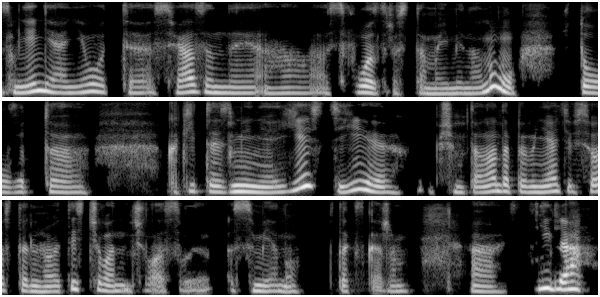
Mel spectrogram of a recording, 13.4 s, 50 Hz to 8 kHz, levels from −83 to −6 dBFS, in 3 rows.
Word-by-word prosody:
изменения, 205 +2 +4
они 185 +2 -2
вот, 220 -3 +1
э, 180 +1 -5
связаны, 185 -3 0
а, 175 +1 -7
с 170 - -9
возрастом 180 -3 0
именно, 165 +2 -3
ну, 355 +11 +6 0.3
что 185 -3 -1
вот, 170 +1 -7
э, 170 -2 -2 0.6
какие-то 200 -2 -3
изменения 180 -2 +4
есть, 305 - +3
и 210 -1 +4 0.3
в - - -21
общем-то 170 -2 -5
надо 200 +2 +3
поменять 180 +2 0
и - - -4
всё 190 +2 -3
остальное. 170 -4 -1
Ты 235 - 0
с 230 - -5
чего 195 -5 0
начала 180 +3 -4
свою - - -10
смену, 175 -3 -2 0.3
так 175 - -5
скажем, 175 0 -6 0.4
а, 165 -2 -1 0.3
стиля? 240 -2 +8
180 Hz, 150 wpm, -24 LUFS, 175-200 Hz, 0.6 s, стиля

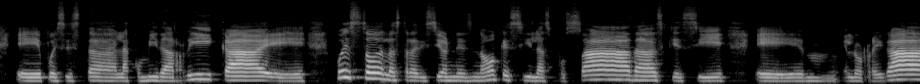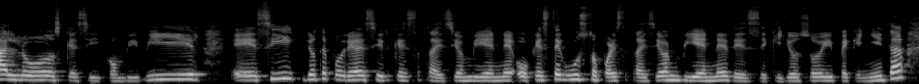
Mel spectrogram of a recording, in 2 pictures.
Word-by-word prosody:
Eh, 165 0 +1
pues, 170 0 -5
está 170 0 -3
la 160 -1 -4
comida 170 0 -1
rica 195 -1 +5
eh, 160 -2 -2 0.3
pues 320 +1 +1
todas 270 -3 +6
las 195 -2 -2
tradiciones, 175 -1 -3
¿no?, 195 +6 -2
que 210 - -4
si 190 -3 -7
las 160 -1 -4
posadas, 200 +3 +4
que 170 -3 -8
si, 165 0 -4 0.3
em, 160 - -3
los 165 -1 -7
regalos, 205 +3 +5
que 180 -3 -8
si 160 -3 -10
convivir. 220 +10 -3 0.3
Eh, 195 0 -2
sí, 260 +6 -2
yo 225 +2 -1
te 260 - -2
podría 210 -5 -1
decir 205 -2 -2
que 195 -1 -5
esta 185 +2 -12
tradición 170 -1 -5
viene 175 +1 -1
o 180 -2 -1
que 200 - -4
este 195 +4 0
gusto 220 -2 -2
por 175 - 0
esta 175 0 -6
tradición 190 +4 -2
viene 175 +1 0
desde 155 -3 -7
que 150 -1 -14
yo 160 +2 -4
soy 175 +1 -3
pequeñita 170 - 0
180 Hz, 155 wpm, -24 LUFS, 165-205 Hz, 0.3 s, todas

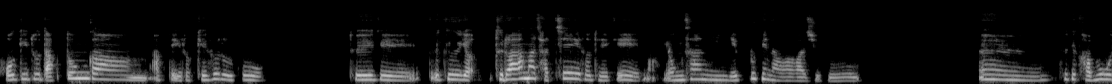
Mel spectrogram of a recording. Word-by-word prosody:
거기도 240 +3 0
낙동강 225 - +3
앞에 - - -4
이렇게 190 +2 -3
흐르고 205 -4 -1 0.8
되게 210 -4 +2
그 - - -2
그 225 -1 +2
여 200 - +3 0.2
드라마 245 +4 +6
자체에서 250 +2 0
되게 190 -1 -3
막 - - -10
영상이 205 0 -2
예쁘게 235 +7 -2
나와 175 -4 -5
가지고 165 0 -6 1.2
예. - - +1 0.8
되게 240 0 -3
가 200 -3 -1
보고 230 +2 +1
215 Hz, 250 characters per minute, -25 LUFS, 190-235 Hz, 1.2 s, 드라마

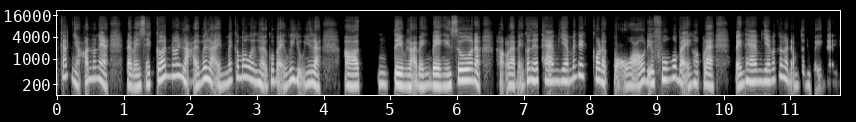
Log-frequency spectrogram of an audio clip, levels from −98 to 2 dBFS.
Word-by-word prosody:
cách 335 -1 -3
nhỏ 220 -6 -2
nữa 300 +1 -3
nè, 265 -9 +2 0.3
là 195 - +3
bạn 180 +1 -1
sẽ 210 +1 -2
kết 295 +5 +3
nối 355 0 0
lại 250 -8 0
với 295 +5 +2
lại 265 -8 +1
mấy 235 +6 -3
cái 320 - -3
mối 330 0 0
quan 265 -5 0
hệ 230 - +1
của 255 - -3
bạn, 210 -5 -2
ví 280 - +2
dụ 265 - -2
như 225 +2 -1
là, 205 - +4 0.4
ờ, 195 -1 +3 0.3
ừm, 215 -1 -5
tìm 200 -3 +4
lại 185 -1 +1
bạn 190 +2 -2
bè 195 -1 +5
ngày 190 +1 -1
xưa 265 +5 +5
nè, 235 -6 +3 0.2
hoặc - - -5
là 200 0 +2
bạn 205 - -6
có 270 - 0
thể 265 -1 +3
tham 255 - +1
gia 255 0 +1
mấy 310 +6 -4
cái 365 -1 +1
câu 280 - +2
lạc 235 - +1
bộ 185 +3 -2
ở 245 +5 +2
địa 225 - +2
phương 280 +3 -2
của 320 - +2
bạn, 245 -8 0
hoặc 220 -1 -5
là 195 -2 +3 0.3
bạn 205 - +1
tham 250 0 +1
gia 250 0 0
mấy 275 - -4
cái 350 - -2
hoạt 285 -4 0
động 205 -5 -4
tình 225 - -11
nguyện 180 - -12
đi, 240 - -6
245 Hz, 310 wpm, -23 LUFS, 200-275 Hz, 0.4 s, bè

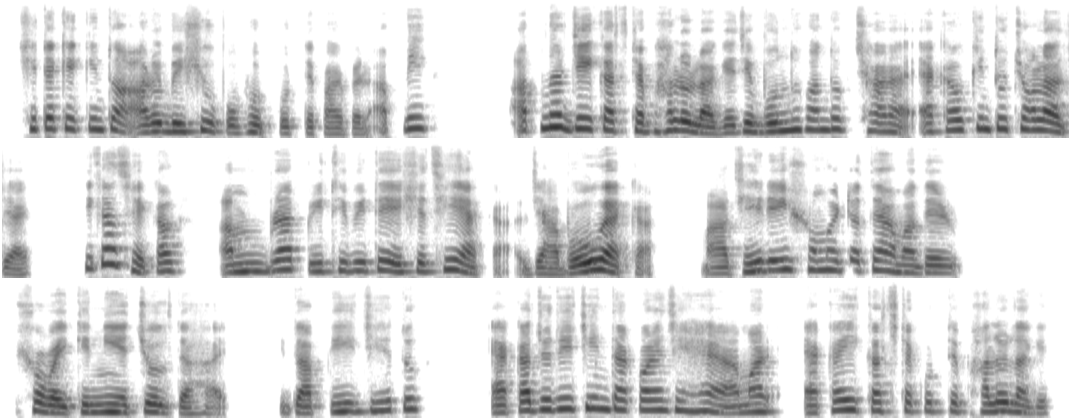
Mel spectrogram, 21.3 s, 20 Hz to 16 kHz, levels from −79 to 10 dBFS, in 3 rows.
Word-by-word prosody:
সেটাকে 290 0 0
কিন্তু 275 -1 0 0.2
আরো 205 +3 +4
বেশি 215 +3 +1
উপভোগ 190 -1 -3
করতে 175 0 -7
পারবেন। 155 0 -6
আপনি 290 - -3 0.7
আপনার 330 +2 +5
যেই 290 -2 +5
কাজটা 245 -2 +2
ভালো 245 +1 +5
লাগে 180 +2 +1
যে - - +6
বন্ধু-বান্ধব 265 +3 +2
ছাড়া 215 -3 -2 0.2
একাও 255 +4 -1
কিন্তু 290 0 +1
চলা 265 -4 +5
যায়। 145 -2 -4 0.3
ঠিক 300 - -7
আছে? 410 - -4
কারণ 230 +1 0 0.4
আমরা 225 +4 +1 0.2
পৃথিবীতে 230 +3 -3
এসেছি 215 +3 -4 0.2
একা, - - -16 0.2
যাবও 165 +7 +5 0.2
একা। - - -11 0.4
মাঝের 165 +9 0
এই 275 - +2
সময়টাতে 255 -1 -3
আমাদের 190 -1 0 1.0
সবাইকে 195 -5 +3
নিয়ে 205 -1 +4
চলতে 185 -6 +1
হয়। - - -10 0.3
কিন্তু 195 - -9
আপনি 180 +4 -8 0.2
যেহেতু 250 +3 -3 0.6
একা 240 +6 +4
যদি 280 +2 +2
চিন্তা 285 -2 +2
করেন 260 0 +1
যে - - 0
হ্যাঁ 225 -5 0
আমার 210 +3 +1 0.3
একাই 250 +7 +1
কাজটা 235 0 -2
করতে 230 -1 -8 0.2
ভালো 220 +2 +2
লাগে। 170 -4 -4
230 Hz, 145 wpm, -22 LUFS, 195-260 Hz, 1.0 s, যে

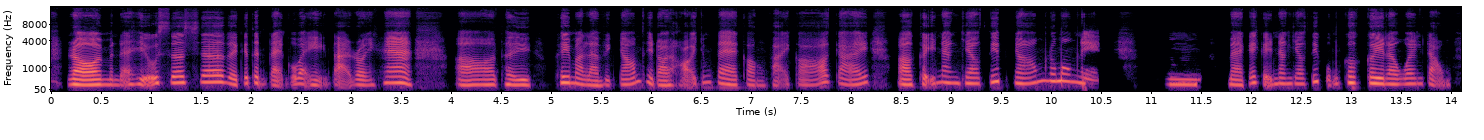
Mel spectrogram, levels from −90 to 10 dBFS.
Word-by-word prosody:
Rồi, 195 -1 +9
mình 190 -1 -4
đã - - -5
hiểu 205 +3 +2
sơ 255 +1 +3
sơ 280 +1 +3
về 210 -6 0
cái 235 - -3
tình 240 -5 -2
trạng 175 -2 -3
của - - -5
bạn 225 - -1
hiện 180 -2 -5
tại - - -3
rồi 185 -1 -2
ha. 255 -3 +5 0.4
Ờ, 190 +1 0
thì 185 -2 +2 0.2
khi 260 0 +4
mà 225 -5 -1
làm 170 -3 -1
việc 180 - -9
nhóm 200 +9 -2
thì 270 -7 -3
đòi 175 -1 0
hỏi 180 - -5
chúng 275 +1 -11
ta 210 -7 +1
cần 180 -3 -8
phải 165 - -9
có 200 +10 -5
cái, 210 +3 -2 0.3
ờ, 195 -1 +3
kỹ - - -2
năng 260 -2 -1
giao 230 -1 0
tiếp 295 +5 0
nhóm, 245 +7 -1
đúng 320 0 +3
hông 305 -4 +2
nè? 245 - 0 0.8
Ừm, 195 -1 0 0.3
mà 190 -2 0
cái 250 +8 -2
kỹ 260 - -4
năng 225 +1 -3
giao 220 - -3
tiếp 295 +8 -1
cũng 220 - -10
cực 255 -1 +1
kỳ 230 -2 +7
là 210 -1 +1
quan 220 +2 -2
trọng, 200 -4 -7
220 Hz, 230 wpm, -24 LUFS, 190-255 Hz, 0.8 s, Rồi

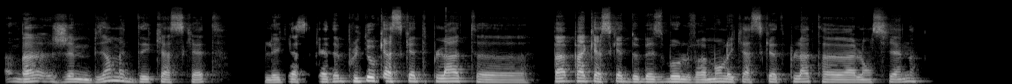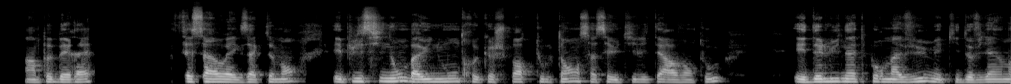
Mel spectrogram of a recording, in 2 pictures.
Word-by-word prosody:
Ben, 130 +2 +1
j'aime 120 0 0
bien 140 - -2
mettre 160 -10 -1
des 120 -1 -1
casquettes, 115 -1 -4 0.3
les 105 +1 0
casquettes, 120 +3 -2
plutôt 145 +3 +5
casquettes 145 0 +1
plates, 140 -1 +1
heu, 105 -2 -2 0.2
pas 145 0 +3
pas 145 0 +3
casquettes 135 -1 0
de 125 - +2
base-ball, 120 0 +2
vraiment 110 +4 0
les 120 -3 +1
casquettes 115 +1 -4
plates, 130 -2 -3
heu, 110 -1 +1
à 110 - +1
l'ancienne 115 +5 -3 1.2
un 110 0 -1
peu 120 +2 -1
béret. 120 +1 +1 0.8
C'est 130 - 0
ça, 125 0 +5
ouais, 120 -2 +5
exactement 120 +5 -2 0.3
et 120 - +2
puis, 135 +3 0
sinon, 145 +2 +3
bah, 125 -5 +5
une 125 +1 +3
montre 135 -1 -2
que 115 +1 -5
je - - -5
porte 120 -1 -3
tout 125 - -5
le 115 -1 -10
temps. 130 +3 -1
Ça, 120 -5 -3
c'est 115 +1 0
utilitaire 115 +1 -3
avant 110 -1 -2
tout 130 +7 -5 0.7
et 115 -3 +4
des 130 +3 +5
lunettes 130 -1 +1
pour 130 -2 -1
ma 120 -2 +3
vue 125 +6 0
mais 120 -5 -2
qui 110 - -8
deviennent 115 +2 0
120 Hz, 170 wpm, -24 LUFS, 115-135 Hz, 1.2 s, plutôt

